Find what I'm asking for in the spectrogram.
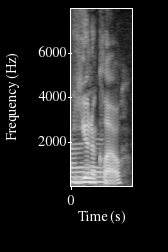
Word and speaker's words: Uniqlo: I don't know if I'm ever pronouncing it correctly, but is it Uniqlo? It's like U N. – I think it's Uniqlo. That's the way I always hear it.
